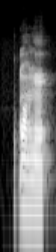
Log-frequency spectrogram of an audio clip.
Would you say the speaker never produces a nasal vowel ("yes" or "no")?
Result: no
